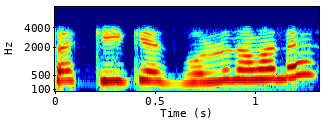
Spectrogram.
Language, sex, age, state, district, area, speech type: Bengali, female, 18-30, West Bengal, Birbhum, urban, conversation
